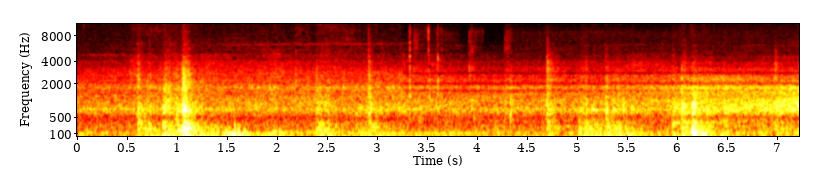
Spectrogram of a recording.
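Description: A plastic bin bangs as it is emptied into a garbage truck.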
